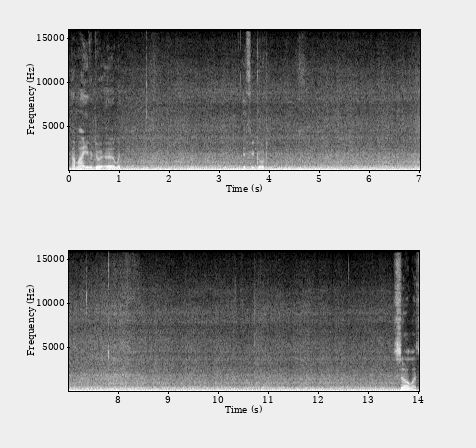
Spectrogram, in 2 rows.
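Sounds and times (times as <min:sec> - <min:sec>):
motorcycle engine running: 0:00.0 - 0:14.0.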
